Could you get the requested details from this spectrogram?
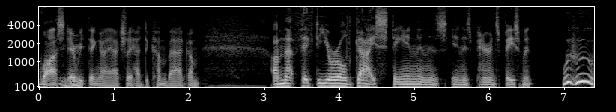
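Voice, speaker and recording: A man's very deep, low voice with lively intonation, the sound dry and close with no echo. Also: moderate pace. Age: 50s. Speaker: podcast host; radio broadcaster and voiceover artist. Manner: casual, conversational.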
